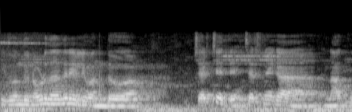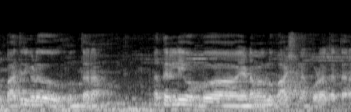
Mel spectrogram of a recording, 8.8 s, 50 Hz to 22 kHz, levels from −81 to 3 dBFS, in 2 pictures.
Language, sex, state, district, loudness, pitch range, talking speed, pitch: Kannada, male, Karnataka, Raichur, -15 LUFS, 105-130 Hz, 75 wpm, 115 Hz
